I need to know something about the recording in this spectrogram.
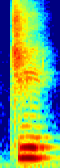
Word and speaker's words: zhi: When you want to pronounce zhi sound, please roll your tongue.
